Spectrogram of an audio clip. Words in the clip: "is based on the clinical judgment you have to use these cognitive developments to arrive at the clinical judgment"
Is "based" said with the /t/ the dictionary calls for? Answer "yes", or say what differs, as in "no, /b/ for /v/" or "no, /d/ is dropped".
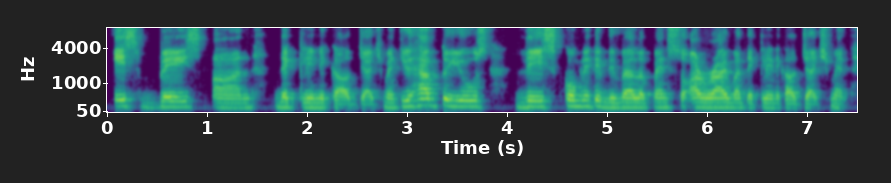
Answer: yes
